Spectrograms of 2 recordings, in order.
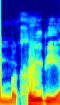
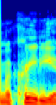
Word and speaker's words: McCready: I mean, everybody mispronounces my name. They always go McCready. I'm like, no, it's McCready.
